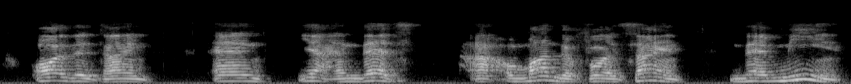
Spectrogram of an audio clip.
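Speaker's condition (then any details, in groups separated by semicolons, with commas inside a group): ALS; weak muscles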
